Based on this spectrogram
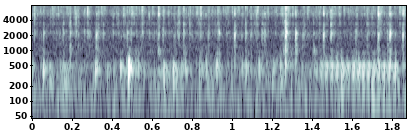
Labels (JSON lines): {"label": "biophony", "recorder": "HydroMoth"}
